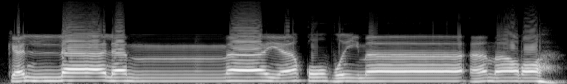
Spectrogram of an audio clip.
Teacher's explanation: كلا لما يقض ما أمره کلا الف مدہ ہے، لما میم پر غنہ ہے اور اس کے بعد الف مدہ ہے. یقضی قاف پر قلقلہ ہے اور ضاد کو موٹا پڑا جائے گا. ما امرہ میم پر چھوٹی مد ہے تو اس کو تھوڑا سا کھینچ کر پڑھیں گے، اور امرہ را کو موٹا پڑا جائے گا.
